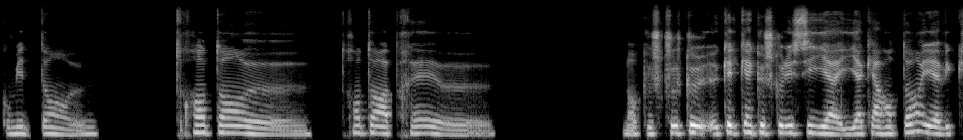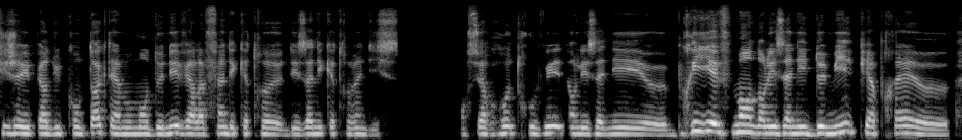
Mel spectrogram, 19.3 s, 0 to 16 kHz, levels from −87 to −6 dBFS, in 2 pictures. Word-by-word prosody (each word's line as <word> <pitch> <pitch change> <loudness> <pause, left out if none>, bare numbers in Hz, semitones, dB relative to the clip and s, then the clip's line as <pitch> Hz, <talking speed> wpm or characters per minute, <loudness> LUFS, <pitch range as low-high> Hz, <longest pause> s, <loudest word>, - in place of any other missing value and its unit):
combien 170 0 -3
de - - -12
temps, 165 -4 -4
heu? 170 - -8 0.9
30 200 -1 -2
ans, 190 -2 0
heu, 80 - -4 0.3
30 195 0 -7
ans 190 -2 +1
après, 180 +1 -3
heu 140 -3 -8 1.3
Donc 165 - -5
que 165 - -1
chech 190 +2 +1
que 185 -3 +6
quelqu'un 200 +3 +5
que 200 - +4
je 185 - +1
connaissais 195 0 +3
il 185 - -2
y 180 - +6
a 165 -3 +3
il 150 - -4
y 165 - +1
a 170 - +2
40 175 +2 -2
ans 220 +3 +2
et 200 -4 +3
avec 175 +1 -1
qui 185 - -7
j'avais 175 -1 +2
perdu 170 -1 -2
le 170 - -8
contact 190 +2 -4
et - - 0
à - - +1
un - - -2
moment 165 0 -1
donné 170 +4 +1
vers 170 -2 -2
la 160 0 -2
fin 175 +1 -4
des 165 -1 -2
quatre 170 0 -7
heu, 155 -2 -4
des 160 +3 -6
années 170 0 0
90. 160 -4 -8 0.6
On 155 - -17
s'est 175 - -5
retrouvé 180 +1 -1
dans 170 - -5
les 165 0 -1
années, 160 0 -1
heu, 140 -2 -2
brièvement 210 - +4
dans 185 - -1
les 180 0 +4
années 180 0 +3
2000, 185 +6 +2
puis 200 -2 -2
après, 185 +1 -3
heu 145 -3 -2
175 Hz, 195 wpm, -24 LUFS, 165-185 Hz, 1.3 s, que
